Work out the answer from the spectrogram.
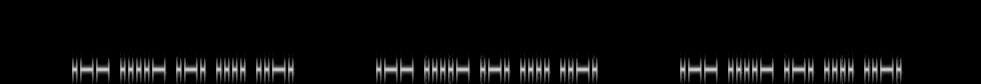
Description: Morse code, heard as a keyed tone, about 30 wpm, 700 Hz. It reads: W4RHF W4RHF W4RHF
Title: USA Call Signs - 5 Characters - Repeated 3x - 30wpm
